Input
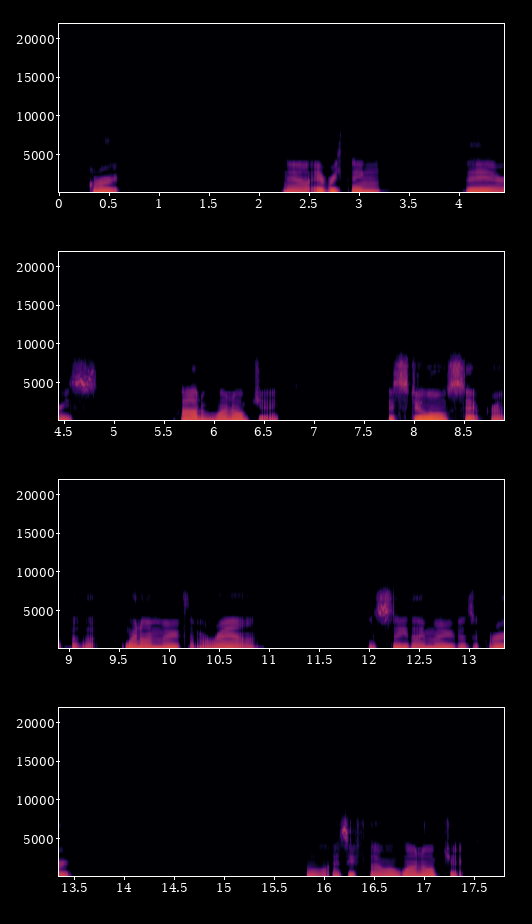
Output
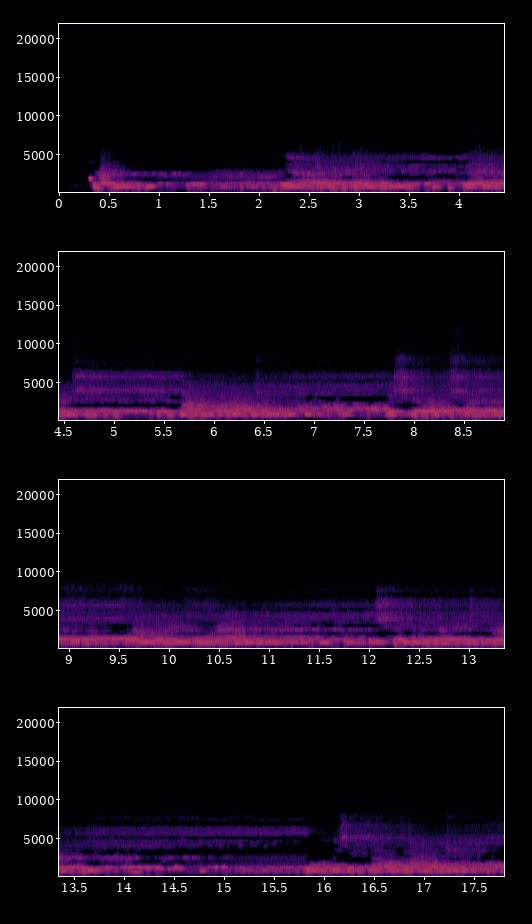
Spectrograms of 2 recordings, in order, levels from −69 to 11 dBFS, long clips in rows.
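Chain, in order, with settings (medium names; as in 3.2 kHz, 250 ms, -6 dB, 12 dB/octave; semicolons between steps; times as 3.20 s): echo that smears into a reverb 613 ms, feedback 66%, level -12 dB; in parallel at -1 dB: compression 8:1, threshold -40 dBFS, peak gain reduction 21.5 dB; on the sum: reverberation RT60 2.1 s, pre-delay 4 ms, DRR -5 dB; overload inside the chain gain 21.5 dB; ring modulator 890 Hz; spectral noise reduction 21 dB; Chebyshev high-pass 610 Hz, order 6; treble shelf 5.1 kHz -5 dB; band-stop 7 kHz, Q 11; three bands compressed up and down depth 100%; trim -1.5 dB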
